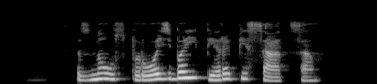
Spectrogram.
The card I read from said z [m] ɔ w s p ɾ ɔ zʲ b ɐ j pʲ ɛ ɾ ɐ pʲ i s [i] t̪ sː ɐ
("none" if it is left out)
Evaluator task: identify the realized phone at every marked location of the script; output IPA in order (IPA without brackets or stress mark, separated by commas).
n, a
